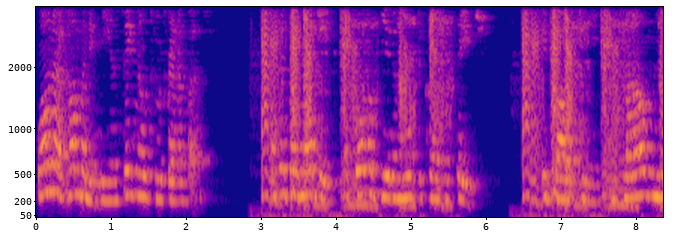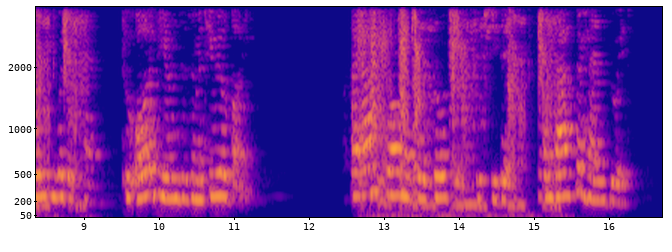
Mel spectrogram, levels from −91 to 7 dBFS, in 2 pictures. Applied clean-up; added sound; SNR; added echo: classical method WPE with log-MMSE.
